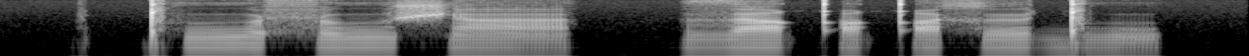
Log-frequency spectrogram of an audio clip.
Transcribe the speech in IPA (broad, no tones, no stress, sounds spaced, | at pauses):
ǃʰ u ħ u ʃ ã | ð a qʼ ə qʼ ə x ɵ ɡ͡ǃ u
